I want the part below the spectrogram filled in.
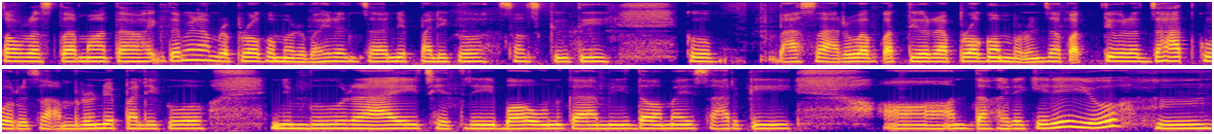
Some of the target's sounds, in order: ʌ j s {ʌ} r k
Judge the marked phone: incorrect: a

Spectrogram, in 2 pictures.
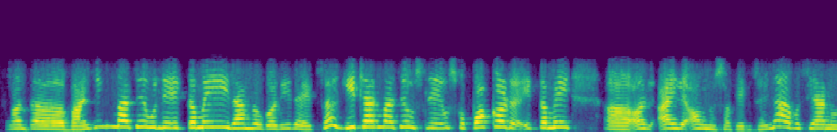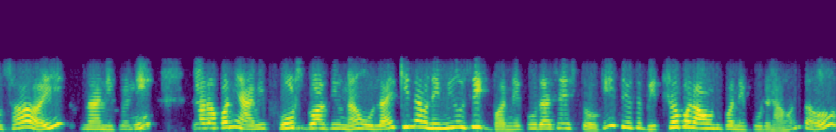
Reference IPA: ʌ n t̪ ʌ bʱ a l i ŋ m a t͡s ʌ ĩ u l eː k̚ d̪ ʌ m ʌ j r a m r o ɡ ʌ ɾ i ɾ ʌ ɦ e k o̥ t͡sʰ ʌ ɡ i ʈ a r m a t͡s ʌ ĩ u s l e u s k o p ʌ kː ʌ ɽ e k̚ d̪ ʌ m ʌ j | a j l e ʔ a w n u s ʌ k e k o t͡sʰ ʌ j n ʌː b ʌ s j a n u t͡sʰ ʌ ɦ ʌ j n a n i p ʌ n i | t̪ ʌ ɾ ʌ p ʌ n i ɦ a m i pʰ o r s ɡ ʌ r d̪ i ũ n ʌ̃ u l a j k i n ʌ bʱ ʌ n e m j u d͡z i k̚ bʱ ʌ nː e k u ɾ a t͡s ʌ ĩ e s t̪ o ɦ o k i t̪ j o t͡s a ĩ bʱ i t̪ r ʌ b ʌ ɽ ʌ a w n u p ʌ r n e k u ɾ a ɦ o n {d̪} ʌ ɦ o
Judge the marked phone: incorrect: t̪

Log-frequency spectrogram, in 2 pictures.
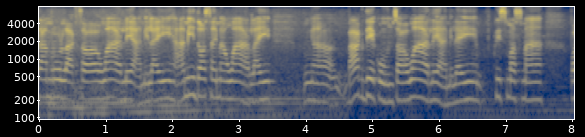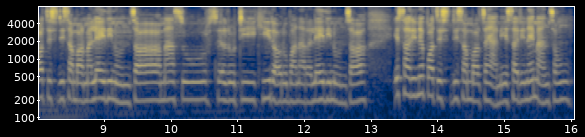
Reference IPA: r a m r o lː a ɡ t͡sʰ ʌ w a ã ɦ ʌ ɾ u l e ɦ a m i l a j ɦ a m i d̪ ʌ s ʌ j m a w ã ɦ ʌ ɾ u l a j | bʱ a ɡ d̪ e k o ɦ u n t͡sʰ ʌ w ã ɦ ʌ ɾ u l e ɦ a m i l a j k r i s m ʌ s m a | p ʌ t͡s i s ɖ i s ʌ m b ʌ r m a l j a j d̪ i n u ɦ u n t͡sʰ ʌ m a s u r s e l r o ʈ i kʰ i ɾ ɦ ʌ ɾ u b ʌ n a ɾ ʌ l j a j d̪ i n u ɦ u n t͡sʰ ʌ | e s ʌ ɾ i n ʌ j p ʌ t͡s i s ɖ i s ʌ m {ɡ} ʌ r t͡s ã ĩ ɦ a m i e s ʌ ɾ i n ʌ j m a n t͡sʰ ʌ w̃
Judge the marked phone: incorrect: b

